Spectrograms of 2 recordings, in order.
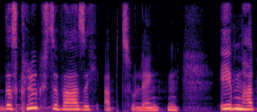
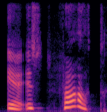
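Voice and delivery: higher, slow alarmed call; 6 semitones higher, 4 dB louder, slower than usual. A narrator's reading. Old servant Martha rushing in after the slammed door, calling out. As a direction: call out in dismay. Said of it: "rief Martha".

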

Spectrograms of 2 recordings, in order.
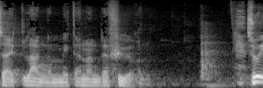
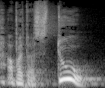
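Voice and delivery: much higher and louder, voice straining with hurt; hurt tearful outburst; 11 semitones higher, 6 dB louder than usual. A narrator's reading. Marie reproaches Georg, tearful and hurt. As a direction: cry out the reproach through tears. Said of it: "von neuem strömten ihre Tränen".

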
